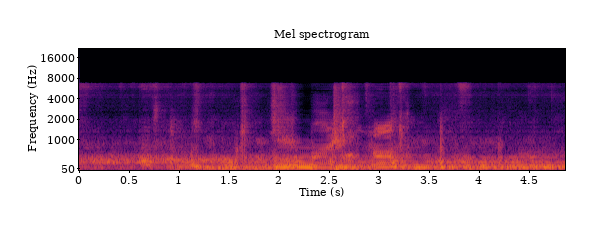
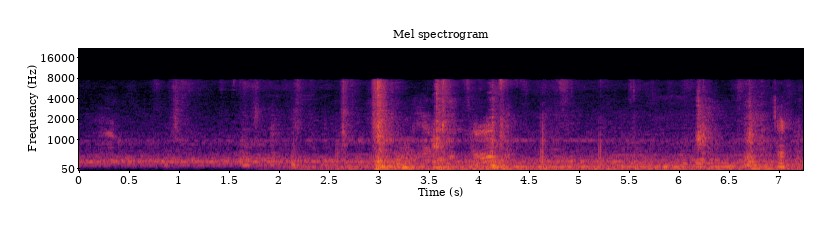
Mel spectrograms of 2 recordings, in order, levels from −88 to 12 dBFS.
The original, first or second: second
